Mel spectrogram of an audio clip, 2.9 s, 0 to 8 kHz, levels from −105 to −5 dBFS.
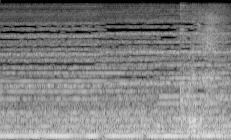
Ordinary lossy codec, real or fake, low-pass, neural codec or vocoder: none; real; 7.2 kHz; none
